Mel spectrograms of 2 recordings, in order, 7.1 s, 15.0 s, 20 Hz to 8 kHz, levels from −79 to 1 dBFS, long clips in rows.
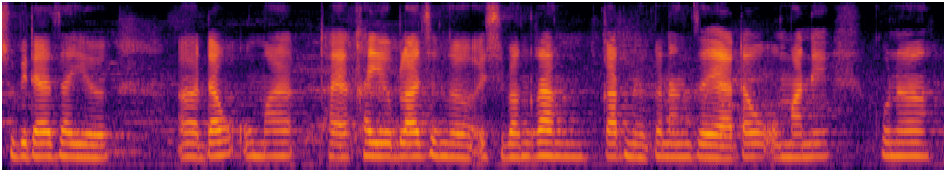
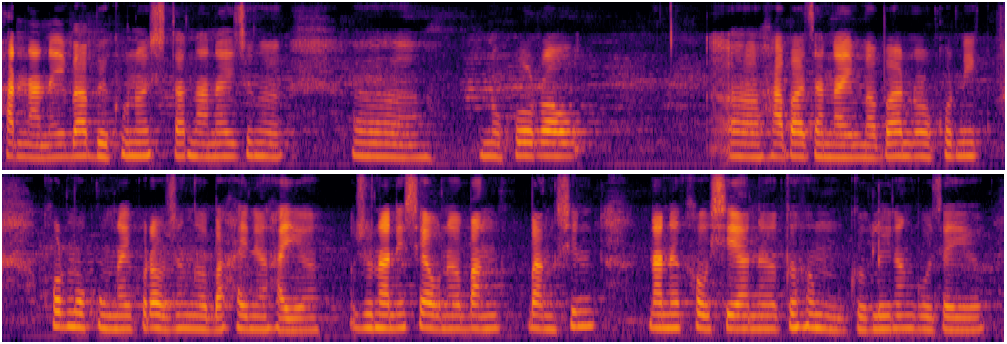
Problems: none marked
